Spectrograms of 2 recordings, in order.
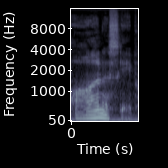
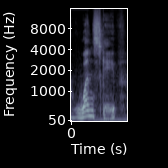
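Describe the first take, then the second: First: The first word sounds like 'on'. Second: The first word sounds like 'one'. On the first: The speaker calls it right. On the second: The speaker calls it wrong.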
